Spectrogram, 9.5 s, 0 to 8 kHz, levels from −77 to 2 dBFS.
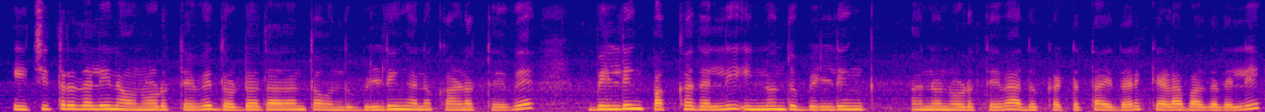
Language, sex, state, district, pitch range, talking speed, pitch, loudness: Kannada, female, Karnataka, Chamarajanagar, 200-235 Hz, 125 wpm, 215 Hz, -16 LUFS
